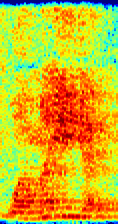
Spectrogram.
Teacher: tapi wa may ya, melebur masuk ke huruf ya-nya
